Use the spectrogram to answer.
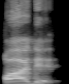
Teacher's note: Dal will get sifa of qalqala.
